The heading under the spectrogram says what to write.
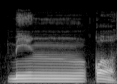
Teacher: di mana non mati ini berjumpa dengan huruf qof ini dibaca ikhfa ya untuk yang contohnya ini berupa ifanya ifa adenna atau ifa abad ya bunyi vokalnya ini ng yaitu ifa adna itu ee dengung lebih dominan daripada samarnya bunyi vokal ng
